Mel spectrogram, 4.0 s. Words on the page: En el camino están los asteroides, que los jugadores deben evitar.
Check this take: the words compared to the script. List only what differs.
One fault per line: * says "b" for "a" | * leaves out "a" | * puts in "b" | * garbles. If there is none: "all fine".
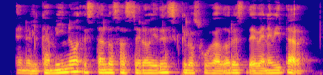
all fine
